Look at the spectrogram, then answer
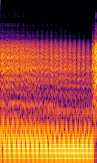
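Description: A distorted electric guitar sounds one sustained, heavy open E note through a Digitech Drop pedal set to drop G sharp, loud and droning before being cut off.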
